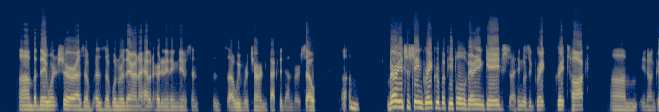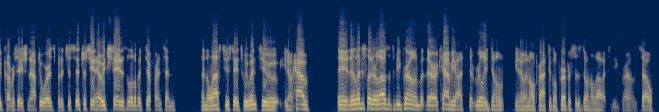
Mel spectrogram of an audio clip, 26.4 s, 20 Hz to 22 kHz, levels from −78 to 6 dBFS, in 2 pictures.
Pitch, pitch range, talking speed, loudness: 130 Hz, 115-145 Hz, 235 wpm, -17 LUFS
